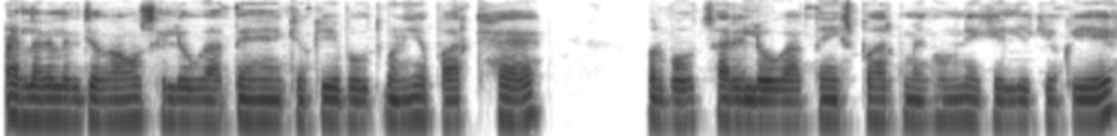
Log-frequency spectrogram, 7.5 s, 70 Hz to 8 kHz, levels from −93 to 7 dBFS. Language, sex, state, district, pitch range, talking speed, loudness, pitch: Hindi, male, Bihar, Lakhisarai, 125-130 Hz, 215 wpm, -21 LUFS, 125 Hz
